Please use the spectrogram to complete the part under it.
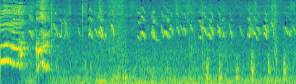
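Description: Healthy young roosters clucking and crowing in a pen, one clear crow near the start followed by a busy stretch of overlapping clucks and short calls, close and moderately loud.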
